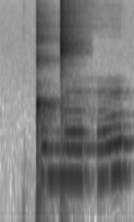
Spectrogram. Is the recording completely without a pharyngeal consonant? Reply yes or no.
yes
